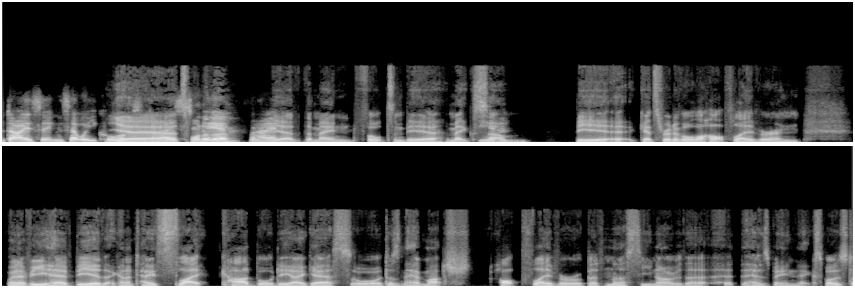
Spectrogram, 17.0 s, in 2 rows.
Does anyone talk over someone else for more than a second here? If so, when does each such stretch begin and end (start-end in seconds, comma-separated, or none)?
1.0-2.8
